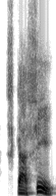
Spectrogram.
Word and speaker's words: SCSI: Ada pula yang bus interface-nya adalah SCSI, tulisannya SCSI ya. Ini dibacanya SCSI yang merupakan kependekan dari Small Computer System Interface.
